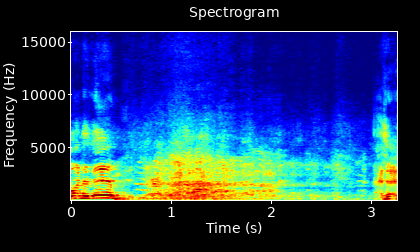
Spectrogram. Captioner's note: audience laughing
